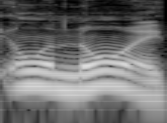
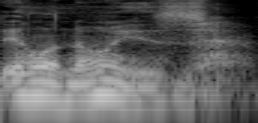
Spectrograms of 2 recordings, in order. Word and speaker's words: Illinois: or is it Illinois's what's up with all the silent letters why even bother should ended that with i io I Noi done if you're not gonna say the s anyway get it out of there it's not paying the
